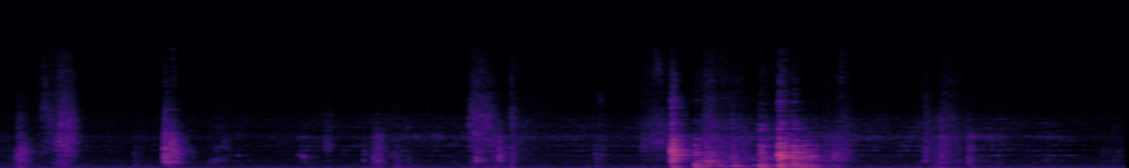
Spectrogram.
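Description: Kitchen clatter of dishes, utensils and a frying pan being handled: a few light clinks and knocks, then a louder run of clattering a little past halfway.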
